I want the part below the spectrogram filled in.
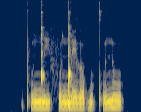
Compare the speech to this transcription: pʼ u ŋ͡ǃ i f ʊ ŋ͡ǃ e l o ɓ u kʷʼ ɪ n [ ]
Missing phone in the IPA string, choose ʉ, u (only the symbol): u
